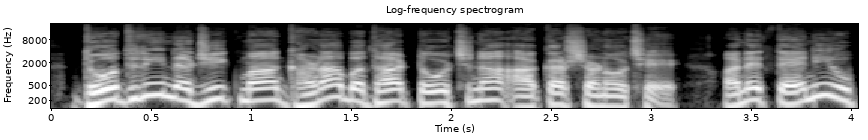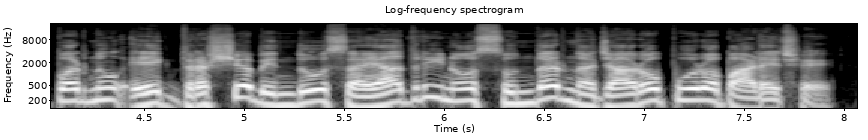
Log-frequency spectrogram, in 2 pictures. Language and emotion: Gujarati, neutral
